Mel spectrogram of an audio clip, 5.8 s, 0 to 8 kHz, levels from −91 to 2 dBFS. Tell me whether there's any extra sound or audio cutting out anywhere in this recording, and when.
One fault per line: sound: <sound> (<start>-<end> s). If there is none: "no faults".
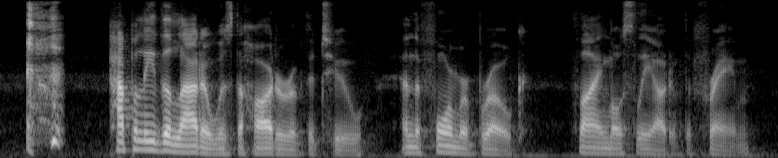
sound: cough (0.2-0.5 s)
